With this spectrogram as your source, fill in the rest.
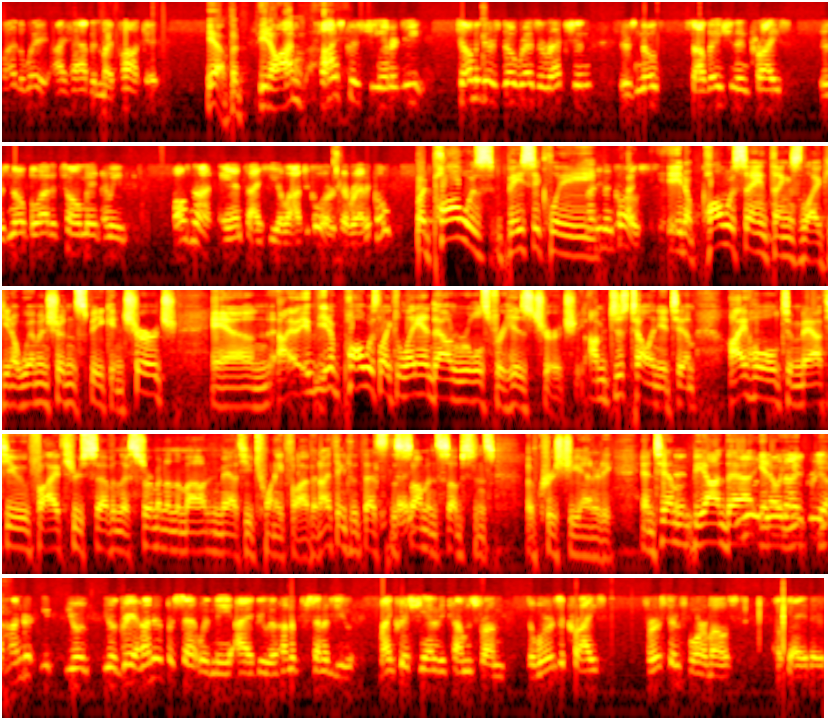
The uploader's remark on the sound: Listeners call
